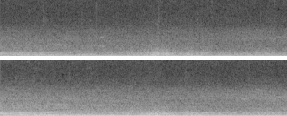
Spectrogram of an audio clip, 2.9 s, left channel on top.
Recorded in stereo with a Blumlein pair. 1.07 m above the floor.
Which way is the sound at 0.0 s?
20° right.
